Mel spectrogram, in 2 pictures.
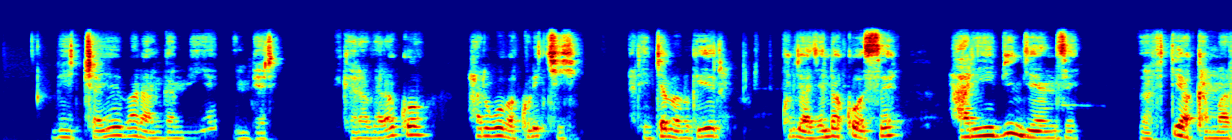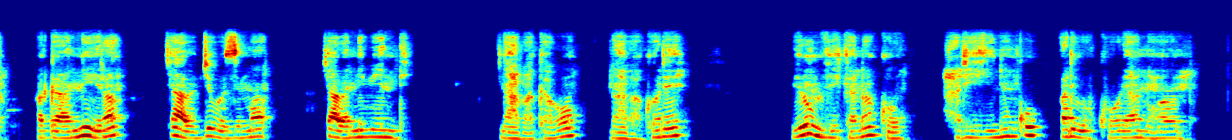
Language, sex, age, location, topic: Kinyarwanda, female, 25-35, Kigali, health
